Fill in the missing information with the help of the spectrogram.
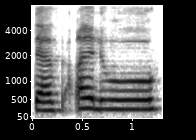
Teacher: وَإِن تف، تف باریکی کے ساتھ، جماؤ کے ساتھ، عین زبر آ باریکی کے ساتھ، جماؤ کے ساتھ، تفعلوا باریکی کے ساتھ، لام واو پیش لو، دو حرکات کھینچنا ہے۔ اگر یہاں پر ہم نے تفعلوا جلدی سے پڑھا تو لام پیش لو تو پڑھنے میں آئے گا، لیکن واو رک جائے گا، واو کا نقصان ہو جائے گا، نقصان حرف ہو جائے گا۔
